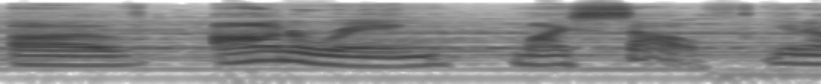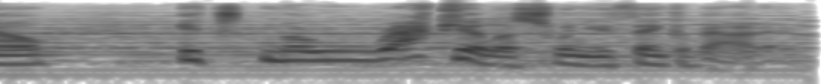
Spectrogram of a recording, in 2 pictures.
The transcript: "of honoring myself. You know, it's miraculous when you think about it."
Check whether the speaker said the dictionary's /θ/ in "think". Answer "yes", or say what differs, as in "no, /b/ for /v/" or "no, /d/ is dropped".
yes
